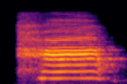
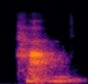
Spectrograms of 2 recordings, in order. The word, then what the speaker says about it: 他: This 他 is female 他. This one is another 他. 他, 他, 他. But it's the exactly the same pronunciation. Yes, you are right. You see, the spelling same, the tone also same. So pronunciation same.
